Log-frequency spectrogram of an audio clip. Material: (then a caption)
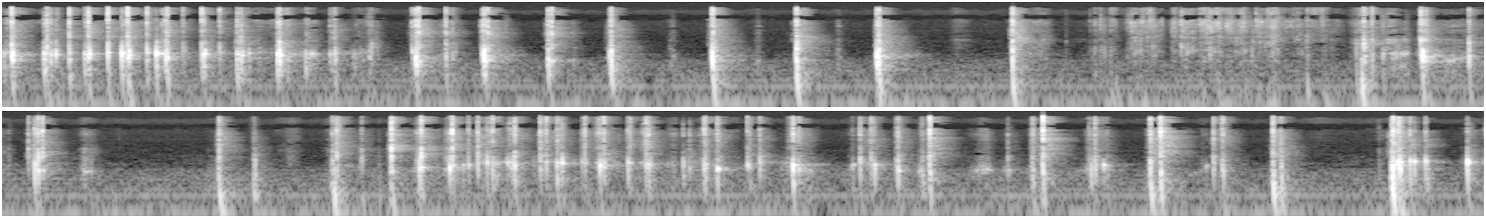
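Plastic. Fingernails tap and scratch a small black plastic spray bottle held horizontally, making rapid, sharp, dry clicks centered in the midrange that stop almost instantly. Bursts of quick tapping alternate with softer hissy scratching in between, over a faint low hum.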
